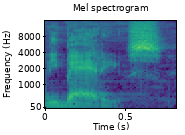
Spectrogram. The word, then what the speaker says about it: Liberius: Sorry if I let's use the Latin uh, pronunciation, Liberius.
